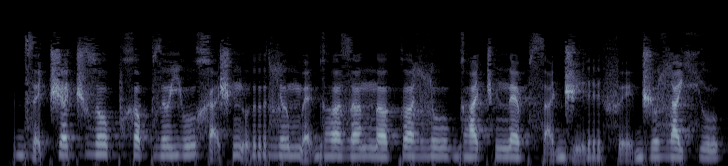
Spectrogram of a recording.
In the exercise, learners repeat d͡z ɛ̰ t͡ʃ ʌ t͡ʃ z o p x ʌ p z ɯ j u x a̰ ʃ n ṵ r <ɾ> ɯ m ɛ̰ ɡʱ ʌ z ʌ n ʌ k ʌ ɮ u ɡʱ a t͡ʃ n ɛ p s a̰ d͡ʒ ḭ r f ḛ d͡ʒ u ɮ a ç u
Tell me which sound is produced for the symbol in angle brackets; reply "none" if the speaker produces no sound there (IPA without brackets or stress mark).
ɮ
